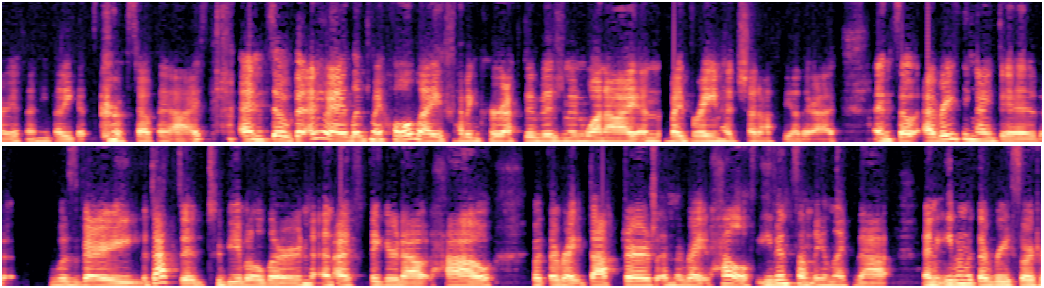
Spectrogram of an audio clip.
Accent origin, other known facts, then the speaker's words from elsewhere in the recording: New York City, New York, United States; because as a New Yorker, you don't want to wait in the lines as much and do all those things.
